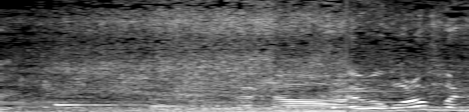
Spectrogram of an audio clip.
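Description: A man talking over steady background music.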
